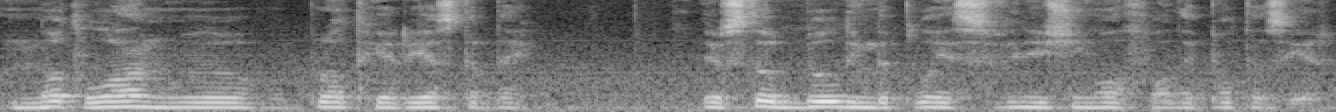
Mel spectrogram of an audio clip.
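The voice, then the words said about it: Put-on Russian accent. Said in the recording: “I'll answer as the dwarf. I feel like doing a Russian accent instead.”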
